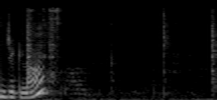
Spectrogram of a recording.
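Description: Sweet corn kernels being mixed by hand with rice flour and corn flour in a steel bowl: faint rustling of kernels and flour, with a light metallic clink about one and a half seconds in.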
